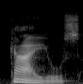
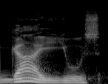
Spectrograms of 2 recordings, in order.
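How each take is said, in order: First: The name begins with a hard K sound. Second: The name begins with a hard G sound. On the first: The speaker calls it wrong. "with a hard C sound, K" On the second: The speaker calls it right. "The letter C is just the archaic letter for G"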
